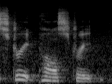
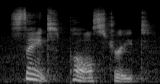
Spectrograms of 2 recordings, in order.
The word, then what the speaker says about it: St. Paul Street: This isn't Street Paul Street. It's St. Paul Street.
